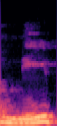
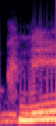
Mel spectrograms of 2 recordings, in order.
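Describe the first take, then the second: First: The word starts directly with the n sound. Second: A k sound is pronounced before the n. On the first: The speaker calls it right. "हम उसको नी पढ़ेंगे" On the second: The speaker calls it wrong. "हम उसको खनी नहीं पढ़ेंगे"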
